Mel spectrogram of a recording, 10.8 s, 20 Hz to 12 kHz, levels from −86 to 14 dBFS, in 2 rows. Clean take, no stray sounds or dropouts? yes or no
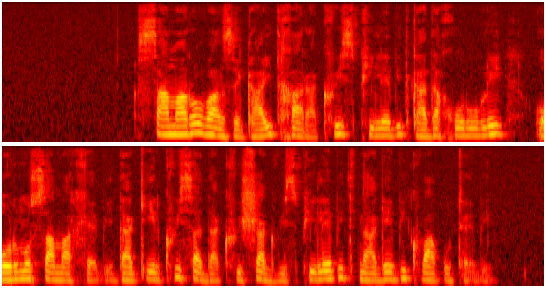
yes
